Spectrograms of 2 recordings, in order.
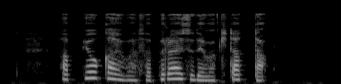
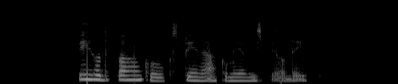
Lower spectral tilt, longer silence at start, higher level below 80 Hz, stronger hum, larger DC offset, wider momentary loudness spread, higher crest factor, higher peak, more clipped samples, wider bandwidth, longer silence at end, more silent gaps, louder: second, -4 dB/octave vs -6.5 dB/octave; second, 0.6 s vs 0.8 s; first, -70 dBFS vs -78 dBFS; neither; neither; second, 9 LU vs 12 LU; about the same, 18 dB vs 20 dB; first, -16 dBFS vs -24 dBFS; neither; first, 11.5 kHz vs 7.6 kHz; second, 0.75 s vs 0.9 s; neither; first, -32 LUFS vs -41 LUFS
